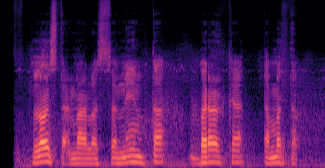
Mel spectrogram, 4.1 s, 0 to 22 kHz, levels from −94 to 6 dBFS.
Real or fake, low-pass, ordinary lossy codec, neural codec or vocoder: fake; none; none; codec, 44.1 kHz, 1.7 kbps, Pupu-Codec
